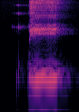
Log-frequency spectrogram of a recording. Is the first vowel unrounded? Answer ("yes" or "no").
yes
